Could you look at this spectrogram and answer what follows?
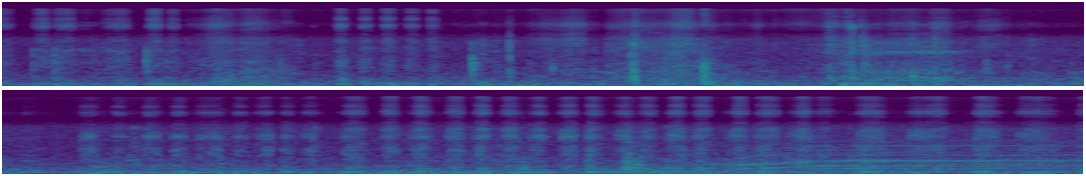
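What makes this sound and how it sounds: The tip of a blue wooden colored pencil rubs and scratches across a thin white paper mandala coloring sheet lying flat on a table, in short coloring strokes. The sound is a soft, steady, scratchy rubbing with brief bright ticks and a low underlying rumble. Near the end, a faint tonal hum rises beneath the strokes.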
